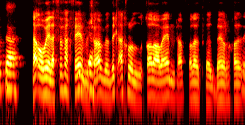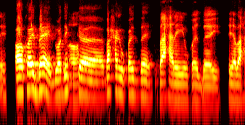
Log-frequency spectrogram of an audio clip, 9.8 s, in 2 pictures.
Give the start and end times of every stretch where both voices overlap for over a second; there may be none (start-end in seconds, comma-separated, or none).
none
